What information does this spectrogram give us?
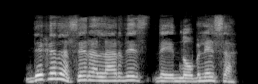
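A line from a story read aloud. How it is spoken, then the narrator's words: Irritated exclamation. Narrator (Spanish): exclamó Harry irritado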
